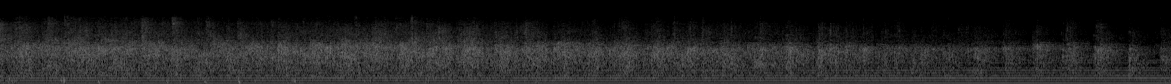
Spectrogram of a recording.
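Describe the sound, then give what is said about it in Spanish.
A church audience applauds steadily for several seconds for all those who serve in the church, a dense wash of clapping with a low steady hum underneath and no voices. “Creo que pues le demos un aplauso a todos los que sirven aquí en la iglesia”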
